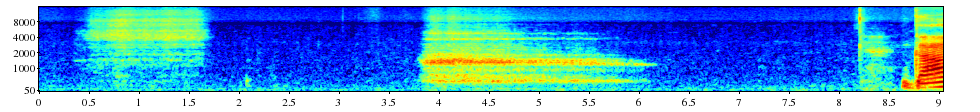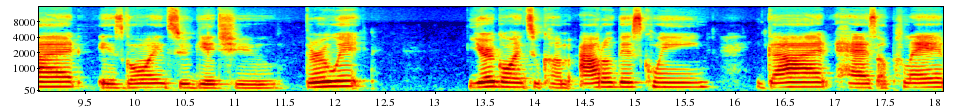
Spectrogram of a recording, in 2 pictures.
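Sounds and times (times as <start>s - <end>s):
deep breathing in and out: 0.4s - 1.9s, 3.8s - 6.2s
speech: 8.6s - 12.4s, 13.4s - 18.0s.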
